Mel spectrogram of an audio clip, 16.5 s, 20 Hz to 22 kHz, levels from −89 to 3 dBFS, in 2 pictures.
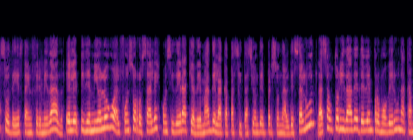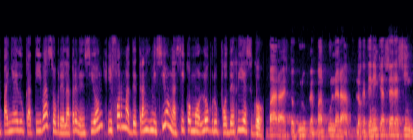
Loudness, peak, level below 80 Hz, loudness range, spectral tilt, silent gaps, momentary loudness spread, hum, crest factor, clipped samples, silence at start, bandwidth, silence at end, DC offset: -20 LUFS; -2 dBFS; -60 dBFS; 3 LU; -6.5 dB/octave; none; 8 LU; none; 16 dB; under 0.1%; 0 s; 8.6 kHz; 0 s; under 0.1%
